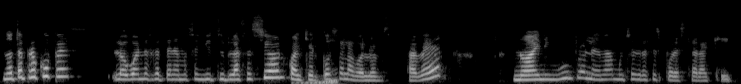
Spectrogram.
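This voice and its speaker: A woman's voice: a little high, fairly quick, dry recording, muffled recording. A woman teaching English to adult learners in a video-call class, mixing English and Spanish and checking in with "okay?".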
